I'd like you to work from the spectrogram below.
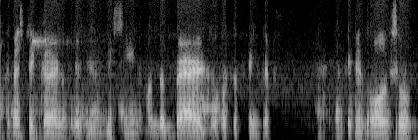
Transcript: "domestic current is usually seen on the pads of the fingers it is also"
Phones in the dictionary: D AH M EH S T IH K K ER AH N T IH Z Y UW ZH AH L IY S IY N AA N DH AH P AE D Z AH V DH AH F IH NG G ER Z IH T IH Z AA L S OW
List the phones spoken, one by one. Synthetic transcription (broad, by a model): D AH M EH S T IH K K ER AH N T IH Z Y UW ZH AH L IY S IY N AA N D AH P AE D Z AH V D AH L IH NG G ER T IH T IH Z AA L S OW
